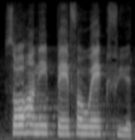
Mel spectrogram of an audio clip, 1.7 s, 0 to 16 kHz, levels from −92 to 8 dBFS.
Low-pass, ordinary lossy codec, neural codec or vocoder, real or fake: 14.4 kHz; none; vocoder, 48 kHz, 128 mel bands, Vocos; fake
